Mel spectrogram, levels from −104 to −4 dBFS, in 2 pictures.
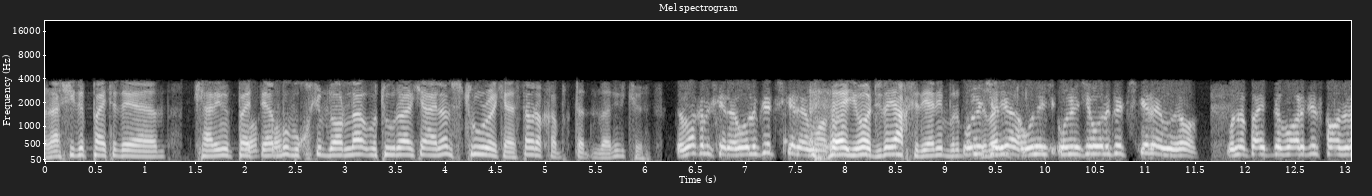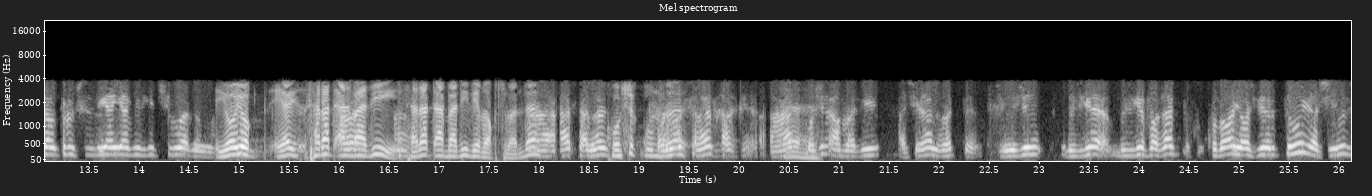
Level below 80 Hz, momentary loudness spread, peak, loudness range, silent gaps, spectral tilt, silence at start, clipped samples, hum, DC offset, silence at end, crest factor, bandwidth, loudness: -50 dBFS; 11 LU; -2 dBFS; 6 LU; none; -4.5 dB/octave; 0 s; under 0.1%; none; under 0.1%; 0 s; 18 dB; 3.9 kHz; -19 LUFS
